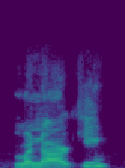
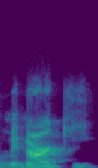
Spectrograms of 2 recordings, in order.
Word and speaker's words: menarche: each month this typically it's been monarchy is it you said some of these words i haven't seen so are in a while so i was saying it wrong in my head when i read it the first time all right sorry y'all so menarche correct so administration begins with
